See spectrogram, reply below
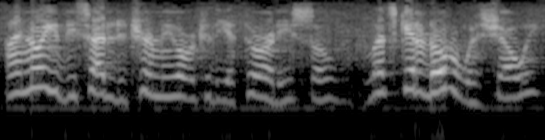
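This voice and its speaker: A woman's voice: sits high, fast, a bit bright. A woman playing a prim, precocious runaway boy who speaks with formal, very proper diction, in 1950s radio sitcom style. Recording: muffled hissy 1950 radio transcription.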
